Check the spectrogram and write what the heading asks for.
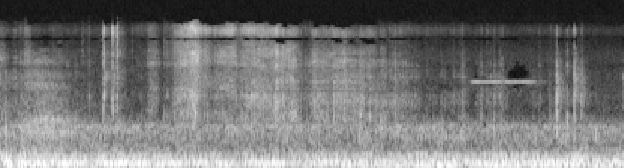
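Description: Faint brushing and light ticks of hands shifting on the paper pages of a held-open comic book, over a low steady room hum.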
